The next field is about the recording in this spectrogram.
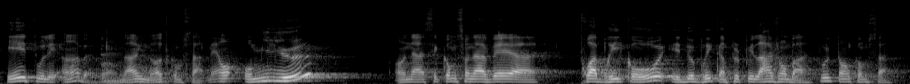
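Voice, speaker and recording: A man's voice: mid-range voice, moderate pace, mellow. A man giving a lecture, explaining rhythm by counting beats, with frequent restarts, and now and then singing verses to illustrate. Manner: explains with counting and sung examples, many restarts. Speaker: lecturer and singer demonstrating cantoria. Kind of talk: lecture with sung guitar demonstration. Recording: lecture hall with long reverb, guitar.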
